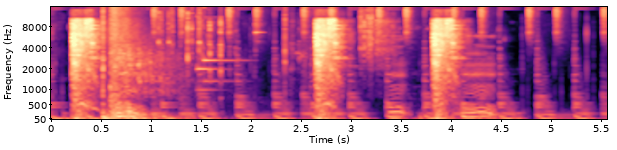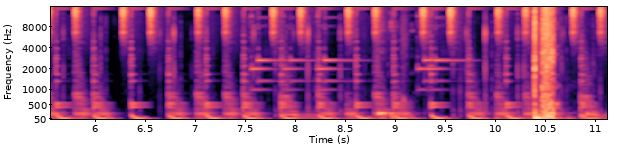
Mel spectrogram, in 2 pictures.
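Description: Rapid bursts of loud, close gunshots ring out in the Roblox game Murder Mystery 2, irregular cracks and pops mixed with clinking game effects and a musical tone, no talking.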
